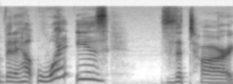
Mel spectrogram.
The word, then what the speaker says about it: za'atar: Za'atar, yeah. – Za'atar.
